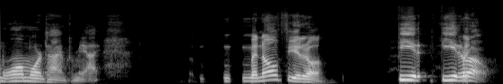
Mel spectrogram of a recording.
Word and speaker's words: Manon Fiorot: Manon Fiorot. Fiorot. I believe, but it's less harsh than that because it's very soft and subtle and French.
